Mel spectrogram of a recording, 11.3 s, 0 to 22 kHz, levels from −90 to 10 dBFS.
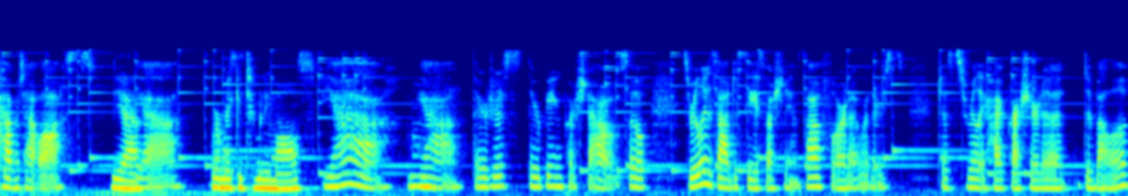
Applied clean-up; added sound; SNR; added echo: none; Doorbell; 20 dB; reverberation time 0.2 s.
